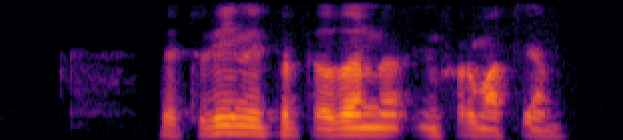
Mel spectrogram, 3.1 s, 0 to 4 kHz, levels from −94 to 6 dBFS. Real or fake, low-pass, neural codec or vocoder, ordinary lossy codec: real; 3.6 kHz; none; Opus, 64 kbps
